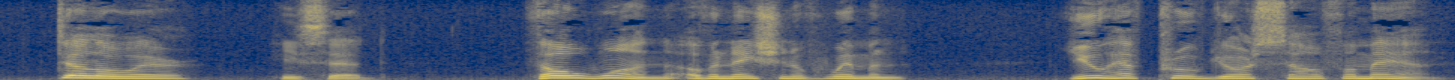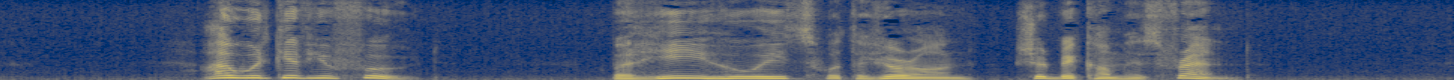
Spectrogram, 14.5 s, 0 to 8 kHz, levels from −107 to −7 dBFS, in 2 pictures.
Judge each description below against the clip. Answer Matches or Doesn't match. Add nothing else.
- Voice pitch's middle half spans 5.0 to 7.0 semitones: Matches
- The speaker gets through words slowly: Matches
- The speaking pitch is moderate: Matches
